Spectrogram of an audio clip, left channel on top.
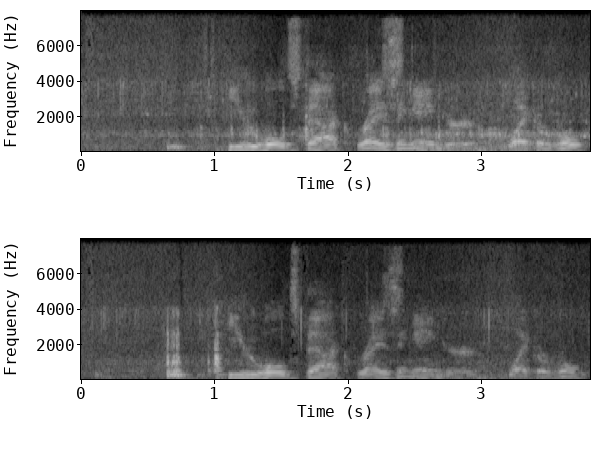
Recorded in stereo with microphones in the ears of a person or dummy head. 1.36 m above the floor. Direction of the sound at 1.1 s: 25° right (ahead or behind).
